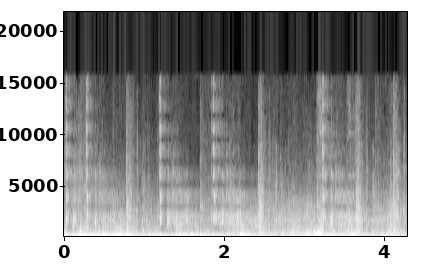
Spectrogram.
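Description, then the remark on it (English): A rapid burst of gunshots inside a house, 21 shots fired in a matter of seconds, sharp cracks in quick irregular succession over a steady loud rumble, with no voices. “Then they started shooting.”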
